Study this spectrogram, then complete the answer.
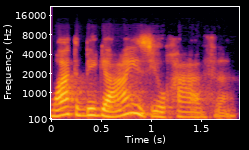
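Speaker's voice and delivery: ordinary talk, nothing marked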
